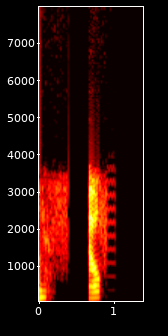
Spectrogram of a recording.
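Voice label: Police District Dispatch, p25; Raleigh; Southeast; wake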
